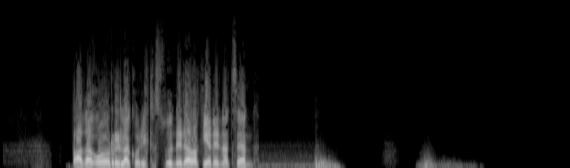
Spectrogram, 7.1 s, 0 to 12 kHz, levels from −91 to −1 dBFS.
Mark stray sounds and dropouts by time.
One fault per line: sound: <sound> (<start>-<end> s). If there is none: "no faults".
no faults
